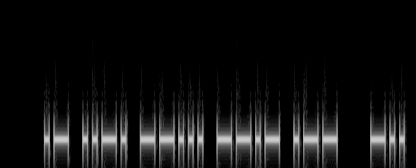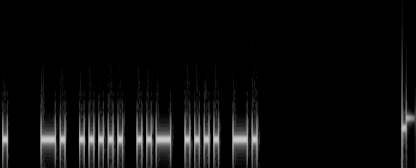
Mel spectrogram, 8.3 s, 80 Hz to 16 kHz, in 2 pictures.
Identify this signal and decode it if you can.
Morse code, heard as a keyed tone, about 25 wpm, 700 Hz. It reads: AF7QW DE N5UHN
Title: USA Callsign DE Callsign - 5 Characters - 25wpm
